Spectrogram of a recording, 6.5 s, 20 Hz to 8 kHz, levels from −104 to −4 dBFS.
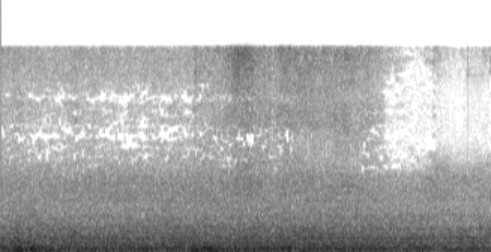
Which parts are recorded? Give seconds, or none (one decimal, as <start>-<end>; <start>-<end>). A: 0.0-3.9; 4.8-5.8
